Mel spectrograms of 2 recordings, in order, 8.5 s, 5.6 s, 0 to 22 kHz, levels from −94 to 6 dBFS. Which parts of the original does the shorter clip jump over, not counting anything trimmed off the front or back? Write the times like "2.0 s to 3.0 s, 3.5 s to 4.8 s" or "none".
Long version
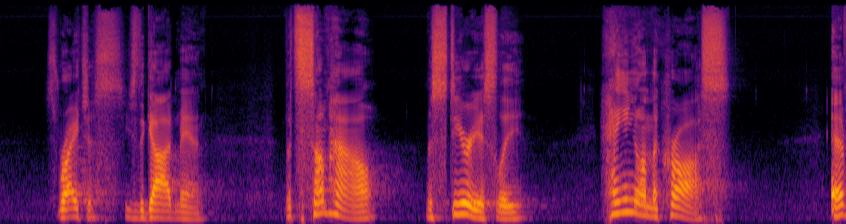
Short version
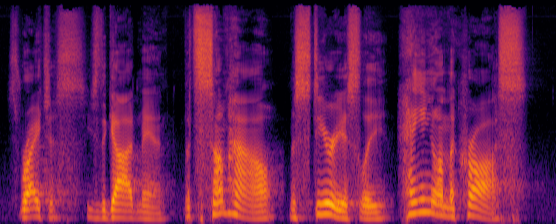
2.1 s to 2.7 s, 3.8 s to 4.2 s, 5.3 s to 6.0 s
